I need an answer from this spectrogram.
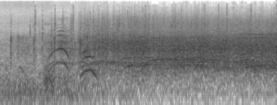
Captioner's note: cheers; applause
